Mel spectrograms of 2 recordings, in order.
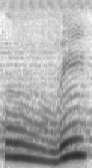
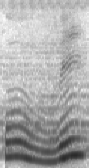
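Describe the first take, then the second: The two takes are said the same way.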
